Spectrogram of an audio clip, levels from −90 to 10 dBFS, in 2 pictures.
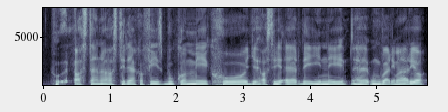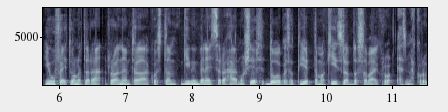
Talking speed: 135 wpm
